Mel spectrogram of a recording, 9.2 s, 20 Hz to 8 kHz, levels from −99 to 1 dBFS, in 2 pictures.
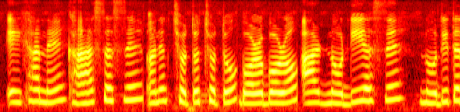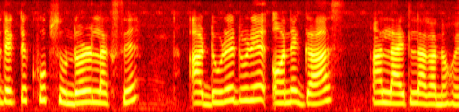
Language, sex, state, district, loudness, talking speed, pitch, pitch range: Bengali, female, West Bengal, Purulia, -15 LUFS, 165 wpm, 295 Hz, 275-330 Hz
